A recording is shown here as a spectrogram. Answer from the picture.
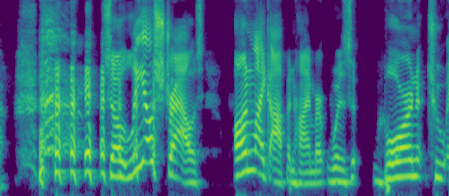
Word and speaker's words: Strauss: is why he's like even though my name is Strauss yeah I want it to be straws yeah the American pronunciation like that makes him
